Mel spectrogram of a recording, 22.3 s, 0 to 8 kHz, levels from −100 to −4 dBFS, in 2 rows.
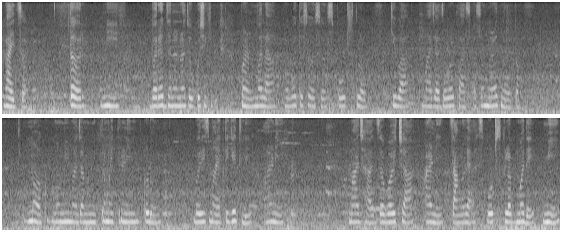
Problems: constant background noise, background conversations at intervals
